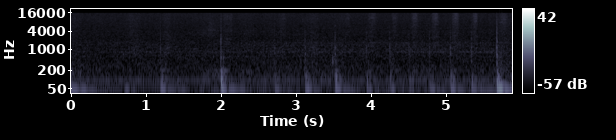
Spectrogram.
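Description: Fingertips rub back and forth in repeated strokes across the flat glass touchscreen of an iPad tablet while drawing. The clip is quiet: soft, dry skin-on-glass swishes over a low rumble, with a few brief taps and ticks that die away almost instantly.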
